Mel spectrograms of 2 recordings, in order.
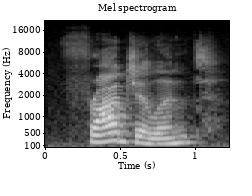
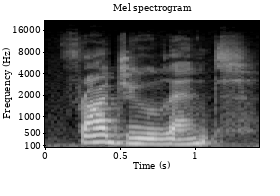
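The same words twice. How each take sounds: First: The vowel after the D is a schwa. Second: The vowel after the D is a long U. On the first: The speaker calls it right. "reduced the long U sound to more of a schwa vowel" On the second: The speaker calls it wrong. "not fraudulent"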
